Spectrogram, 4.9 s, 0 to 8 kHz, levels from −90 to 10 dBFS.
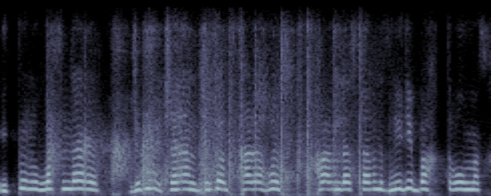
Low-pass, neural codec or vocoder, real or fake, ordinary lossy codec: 7.2 kHz; codec, 24 kHz, 0.9 kbps, WavTokenizer, large speech release; fake; Opus, 16 kbps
